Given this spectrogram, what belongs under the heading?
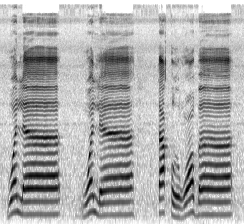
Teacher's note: قوف پہ کلکلہ کریں کیونکہ قاف ساکن ہے، آواز لوٹتی ہوئی محسوس ہوتی ہے کلکلے کے قاعدے میں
